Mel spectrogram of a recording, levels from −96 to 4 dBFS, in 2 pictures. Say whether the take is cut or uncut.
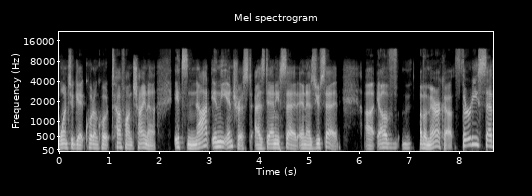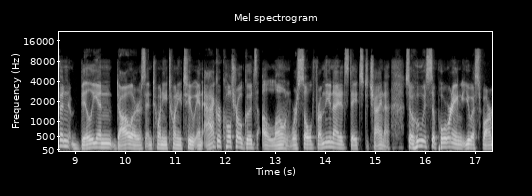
uncut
